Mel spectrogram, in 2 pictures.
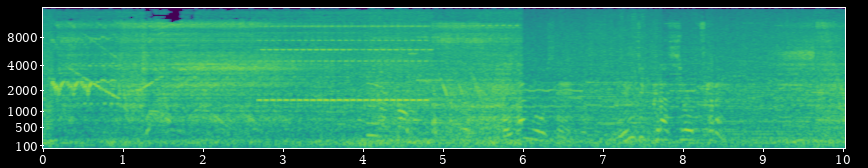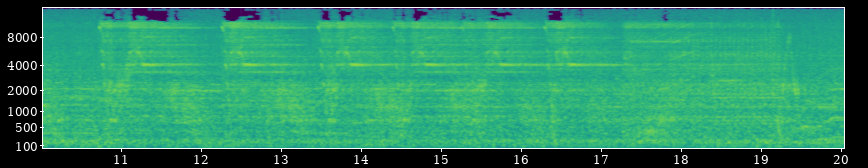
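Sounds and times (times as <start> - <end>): bright high electronic effects: 0.0 - 6.6, 9.2 - 18.9
pachinko machine electronic music: 0.0 - 20.0
pachinko parlour din: 0.0 - 20.0.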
